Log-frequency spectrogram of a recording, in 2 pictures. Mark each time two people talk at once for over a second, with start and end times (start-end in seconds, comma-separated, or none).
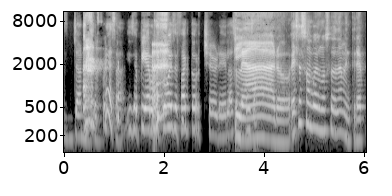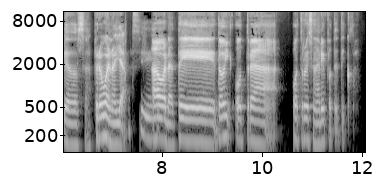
none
